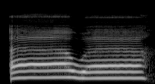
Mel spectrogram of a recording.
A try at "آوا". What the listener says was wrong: Good, آگے.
